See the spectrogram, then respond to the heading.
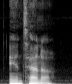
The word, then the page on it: antenna: American English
